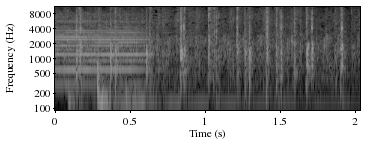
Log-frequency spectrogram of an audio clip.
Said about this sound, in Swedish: Applåder!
